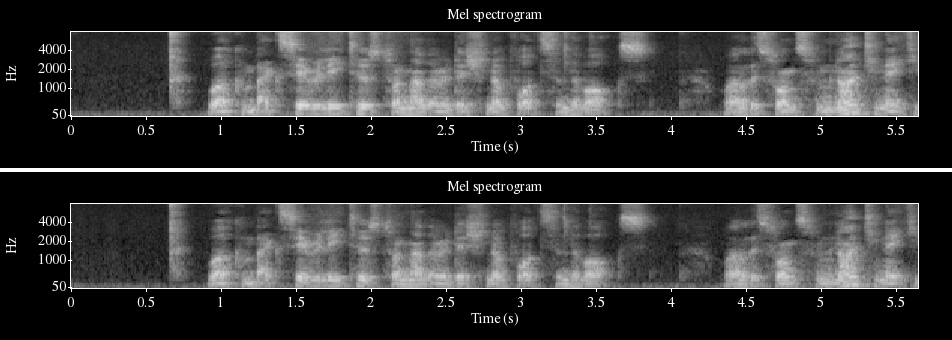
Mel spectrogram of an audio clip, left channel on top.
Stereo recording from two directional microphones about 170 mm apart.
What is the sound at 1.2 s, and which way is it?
Speech, 15° left (ahead or behind).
